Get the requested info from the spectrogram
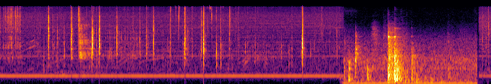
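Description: Cast metal parts of a Woodfast lathe tailstock being handled and fitted together on a wooden bench: scattered small metal clicks and taps over a faint steady hum, with a busier clatter and one louder knock near the end.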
